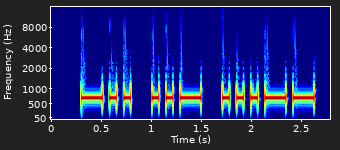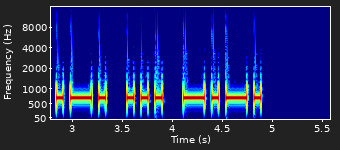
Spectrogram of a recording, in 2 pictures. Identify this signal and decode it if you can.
Morse code, heard as a keyed tone, about 17 wpm, 700 Hz. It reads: DU3RSC
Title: DXCC-100 Call Signs - 6 Characters - 17wpm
